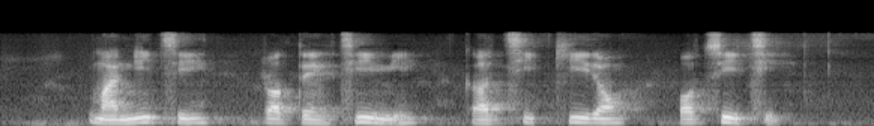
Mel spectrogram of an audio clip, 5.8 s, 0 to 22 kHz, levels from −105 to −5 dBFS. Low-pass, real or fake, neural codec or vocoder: 7.2 kHz; fake; codec, 16 kHz, 0.8 kbps, ZipCodec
